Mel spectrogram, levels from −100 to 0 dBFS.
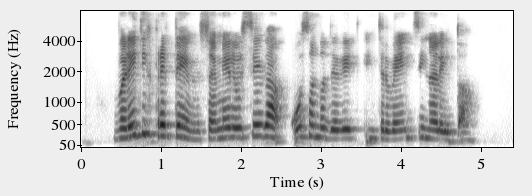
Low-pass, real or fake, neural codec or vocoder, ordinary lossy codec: none; fake; codec, 16 kHz, 4 kbps, X-Codec, HuBERT features, trained on general audio; none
